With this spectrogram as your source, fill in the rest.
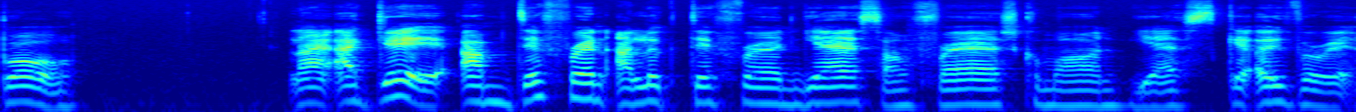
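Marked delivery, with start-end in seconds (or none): none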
